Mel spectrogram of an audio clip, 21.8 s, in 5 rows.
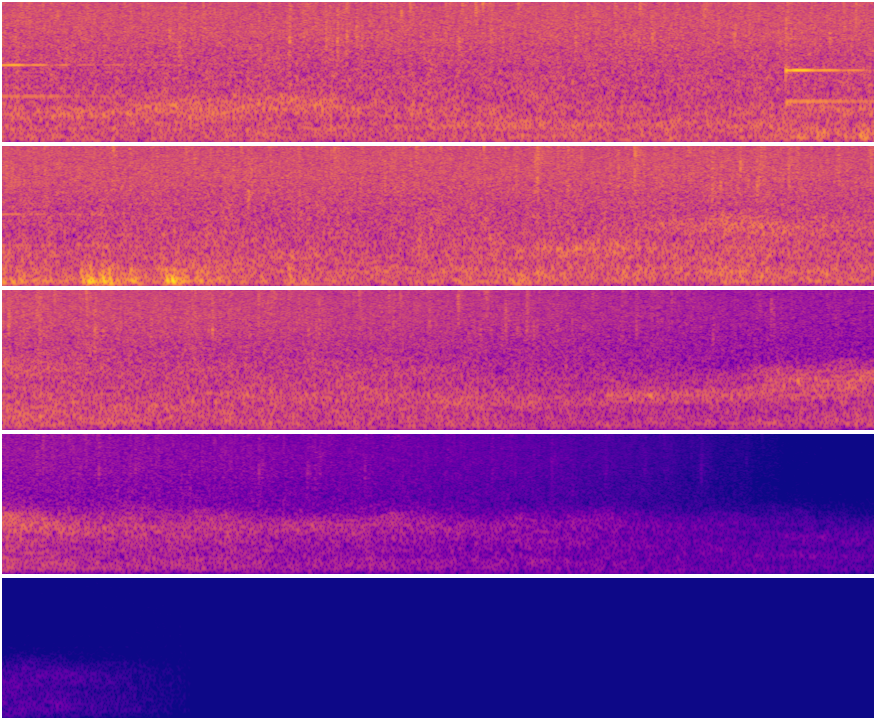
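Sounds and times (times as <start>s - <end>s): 
storm: 0.0s - 16.3s
music box: 4.0s - 4.6s.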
